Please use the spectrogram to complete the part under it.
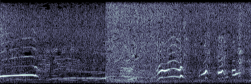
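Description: A crowded waterfall where people bathe and swim, its water rushing and splashing steadily close by while people talk over it.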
